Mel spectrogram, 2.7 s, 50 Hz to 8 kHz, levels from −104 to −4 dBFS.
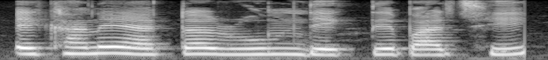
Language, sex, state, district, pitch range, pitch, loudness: Bengali, female, West Bengal, Alipurduar, 250-270 Hz, 255 Hz, -14 LUFS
